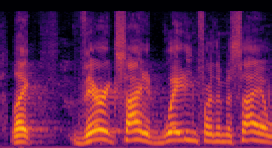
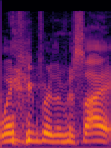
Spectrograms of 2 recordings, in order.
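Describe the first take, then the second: First: Higher, louder, bubbling with anticipation; rising thrilled tone; eager excitement. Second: Said through a laugh; amused echo; laughing repeat. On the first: Retold or imitated. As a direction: sell the crowd's excitement. Crowd eager for Messiah. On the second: Real, not acted. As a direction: chuckle at the irony as you repeat it.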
